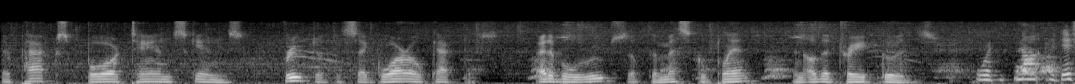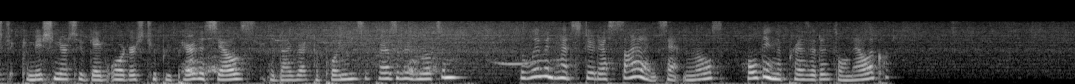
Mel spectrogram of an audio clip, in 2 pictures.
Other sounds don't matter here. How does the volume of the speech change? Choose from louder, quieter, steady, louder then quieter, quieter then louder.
steady.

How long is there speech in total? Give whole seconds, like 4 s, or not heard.
20 s.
